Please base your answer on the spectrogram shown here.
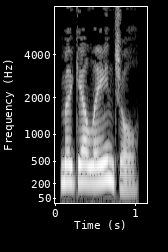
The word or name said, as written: miguel angel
